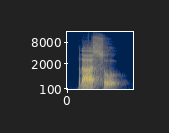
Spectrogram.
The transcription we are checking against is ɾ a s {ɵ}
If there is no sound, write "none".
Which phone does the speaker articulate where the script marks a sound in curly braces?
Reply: o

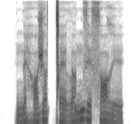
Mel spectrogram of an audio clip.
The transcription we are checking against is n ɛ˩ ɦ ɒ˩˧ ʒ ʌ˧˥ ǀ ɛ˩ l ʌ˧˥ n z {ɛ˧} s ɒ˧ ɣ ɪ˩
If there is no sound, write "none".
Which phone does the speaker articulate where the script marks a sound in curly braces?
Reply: ɪ˧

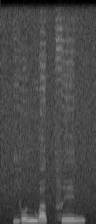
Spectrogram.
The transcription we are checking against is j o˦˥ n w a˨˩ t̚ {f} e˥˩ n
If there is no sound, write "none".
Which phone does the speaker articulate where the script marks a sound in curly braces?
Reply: f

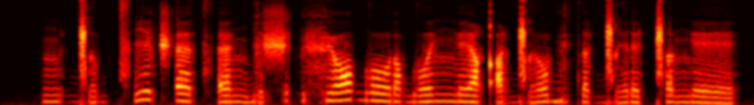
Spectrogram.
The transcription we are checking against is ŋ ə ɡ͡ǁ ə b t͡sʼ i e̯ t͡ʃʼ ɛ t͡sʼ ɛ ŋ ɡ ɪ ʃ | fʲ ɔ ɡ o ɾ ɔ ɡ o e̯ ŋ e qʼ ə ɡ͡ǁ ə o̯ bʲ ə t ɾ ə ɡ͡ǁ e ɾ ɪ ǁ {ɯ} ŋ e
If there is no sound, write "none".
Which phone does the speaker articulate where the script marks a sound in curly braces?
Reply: ə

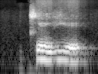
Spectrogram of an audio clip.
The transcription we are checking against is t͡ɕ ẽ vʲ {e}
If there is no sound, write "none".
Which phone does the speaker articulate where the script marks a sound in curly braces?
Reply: e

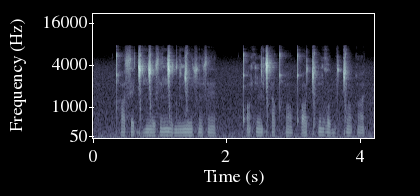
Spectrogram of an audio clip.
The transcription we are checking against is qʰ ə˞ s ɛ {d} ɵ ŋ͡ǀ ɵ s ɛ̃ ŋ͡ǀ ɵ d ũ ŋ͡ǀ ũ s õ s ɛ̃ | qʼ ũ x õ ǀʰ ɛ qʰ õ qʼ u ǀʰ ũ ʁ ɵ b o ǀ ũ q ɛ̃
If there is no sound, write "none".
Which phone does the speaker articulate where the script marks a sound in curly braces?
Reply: ɡ͡ǀ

